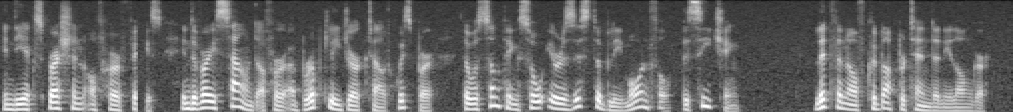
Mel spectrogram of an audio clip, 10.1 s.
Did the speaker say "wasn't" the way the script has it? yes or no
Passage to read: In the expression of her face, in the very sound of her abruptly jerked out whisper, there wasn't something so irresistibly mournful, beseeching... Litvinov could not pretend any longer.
no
